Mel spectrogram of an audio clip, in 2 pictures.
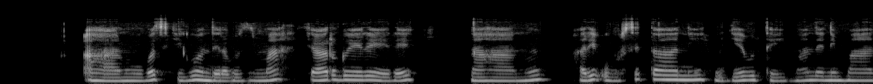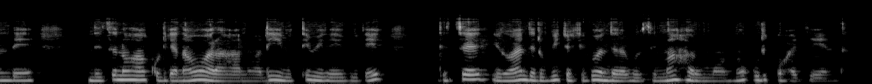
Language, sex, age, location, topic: Kinyarwanda, female, 18-24, Kigali, health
